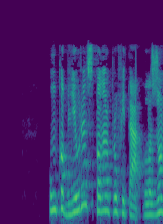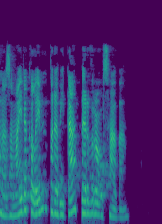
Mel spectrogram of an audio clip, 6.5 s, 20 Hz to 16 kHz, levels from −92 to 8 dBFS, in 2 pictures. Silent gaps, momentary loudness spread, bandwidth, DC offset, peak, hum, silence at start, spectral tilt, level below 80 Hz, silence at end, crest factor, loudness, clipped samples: none; 5 LU; 8 kHz; under 0.1%; -4 dBFS; none; 1 s; -3.5 dB/octave; -66 dBFS; 0.7 s; 22 dB; -24 LUFS; under 0.1%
